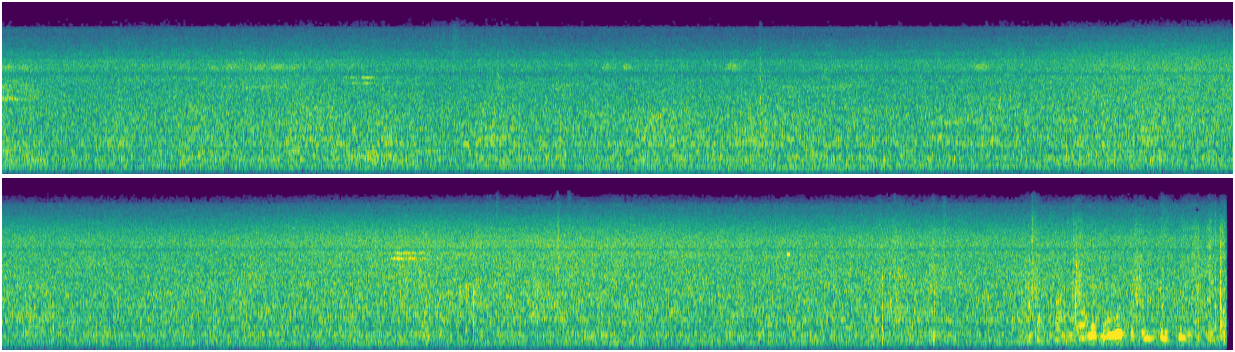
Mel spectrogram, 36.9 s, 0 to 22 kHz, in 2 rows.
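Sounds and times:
outdoor background hiss: 0.0s - 36.9s.

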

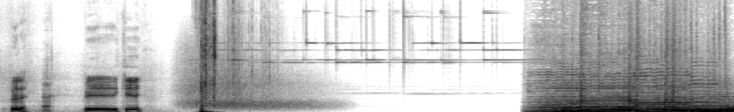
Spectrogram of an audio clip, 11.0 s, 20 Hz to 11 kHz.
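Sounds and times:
sharp hit sound effect: 2.6s - 5.4s
swish: 2.6s - 5.5s
tinkling chime tones: 3.3s - 8.9s.

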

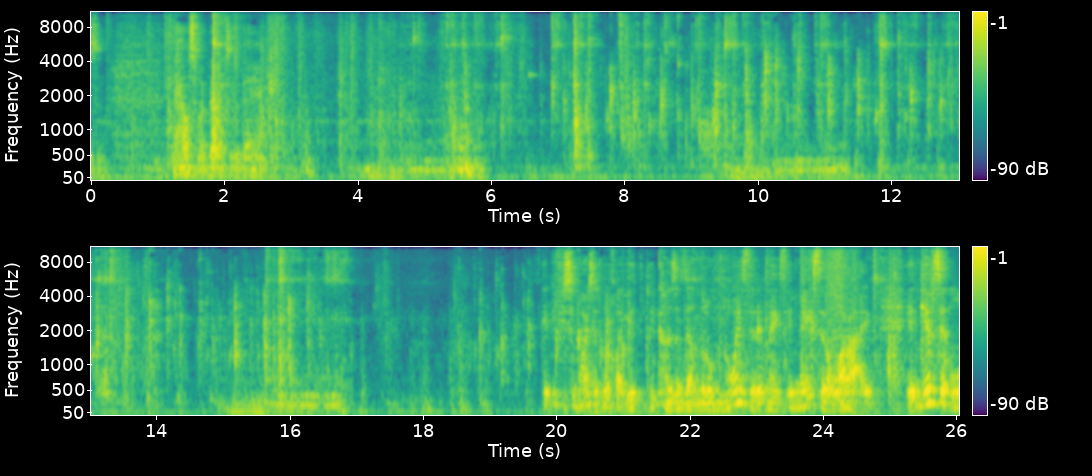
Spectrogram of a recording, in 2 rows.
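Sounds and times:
puppies chewing rattling toy: 3.8s - 26.0s.

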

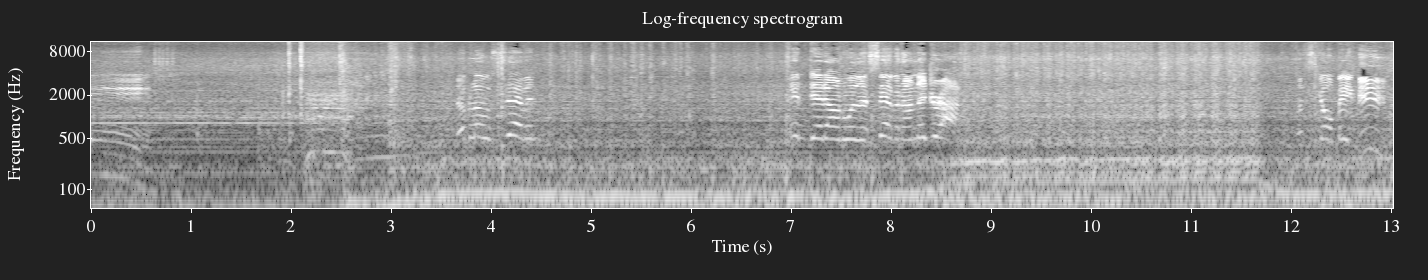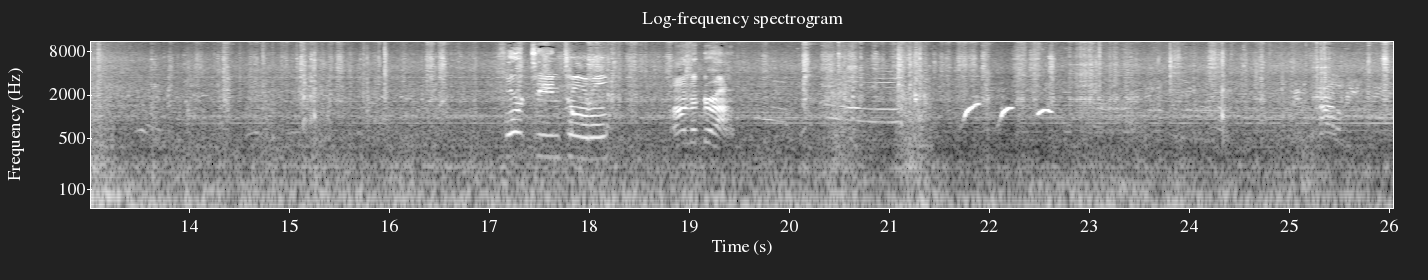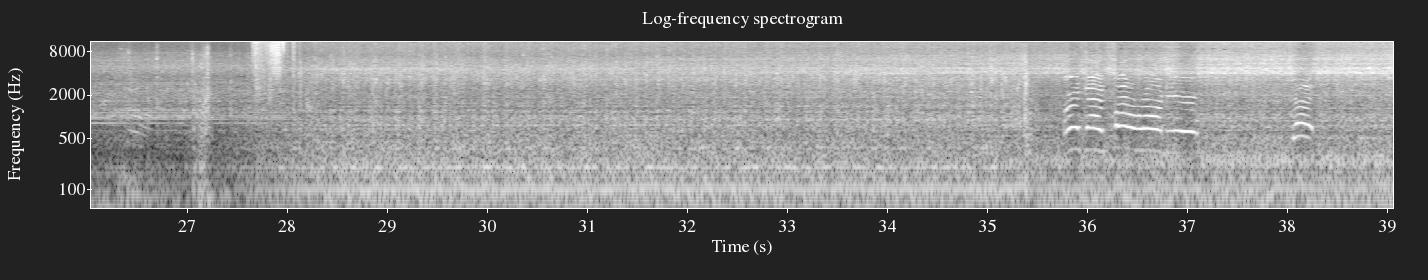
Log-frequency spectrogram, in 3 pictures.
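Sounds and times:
car engine at full throttle: 0.0s - 20.5s, 21.1s - 39.0s.

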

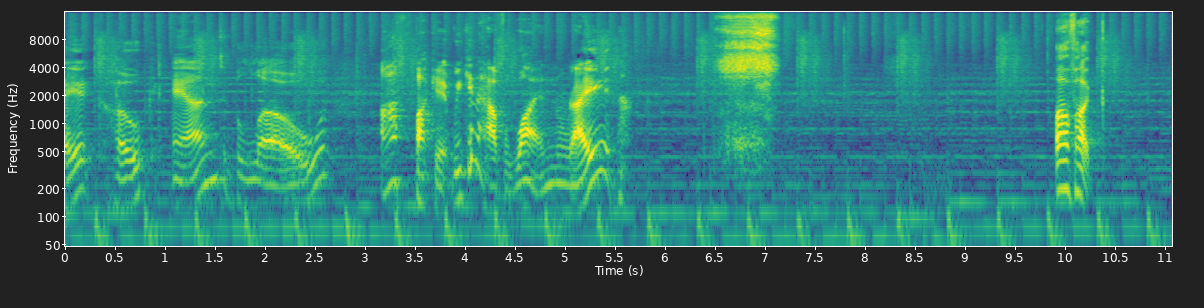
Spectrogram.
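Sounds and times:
person snorting through straw: 6.5s - 7.2s.

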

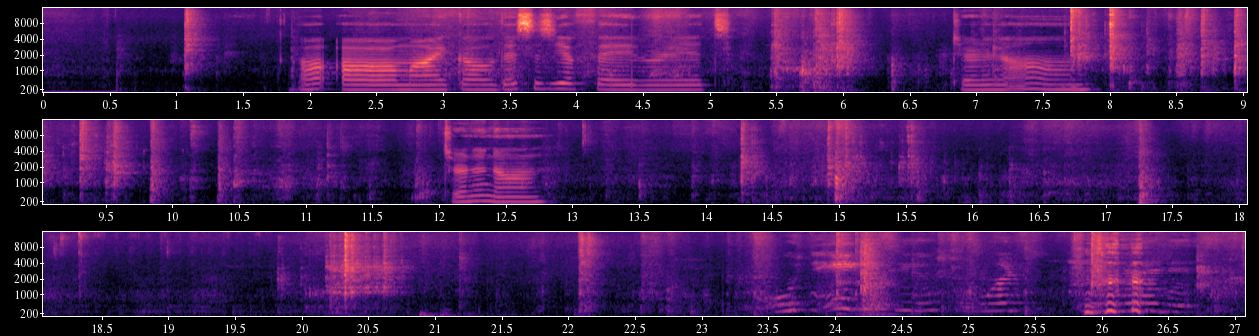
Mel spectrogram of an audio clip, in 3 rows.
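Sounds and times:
child's voice: 23.4s - 26.8s
child laughing: 25.8s - 26.7s.

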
